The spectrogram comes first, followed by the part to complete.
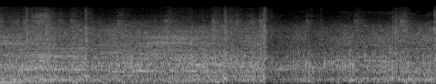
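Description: Busy street ambience: a vehicle passes close by, over a mix of crowd chatter and music from bars.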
